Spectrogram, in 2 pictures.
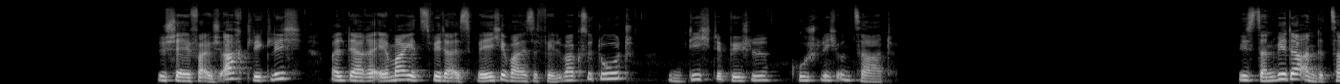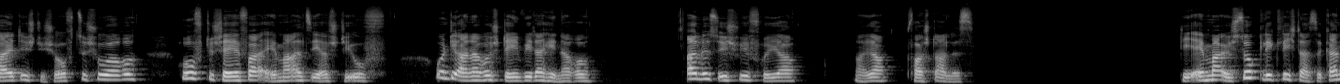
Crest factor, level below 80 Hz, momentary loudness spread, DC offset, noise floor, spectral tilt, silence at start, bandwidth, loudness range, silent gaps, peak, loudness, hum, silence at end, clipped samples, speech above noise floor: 22 dB; -76 dBFS; 10 LU; under 0.1%; -71 dBFS; -4.5 dB/octave; 1.6 s; 16 kHz; 8 LU; 8.99-12.39 s, 23.15-25.20 s; -2 dBFS; -22 LUFS; none; 0 s; under 0.1%; 50 dB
